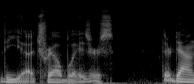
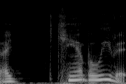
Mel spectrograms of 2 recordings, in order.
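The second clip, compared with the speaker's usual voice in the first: talking through laughter, very high; 10 semitones higher than usual. Talking about a basketball game, still laughing while talking. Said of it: "I'm still laughing about the Clippers".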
